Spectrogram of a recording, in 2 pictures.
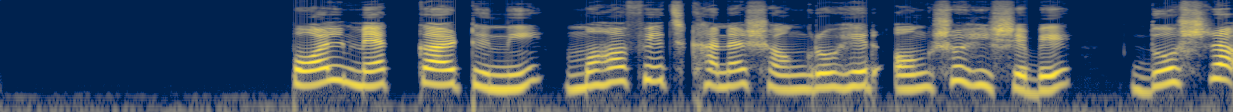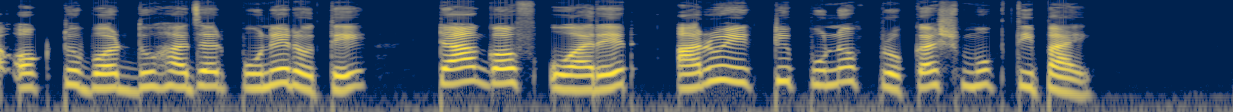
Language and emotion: Bengali, neutral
